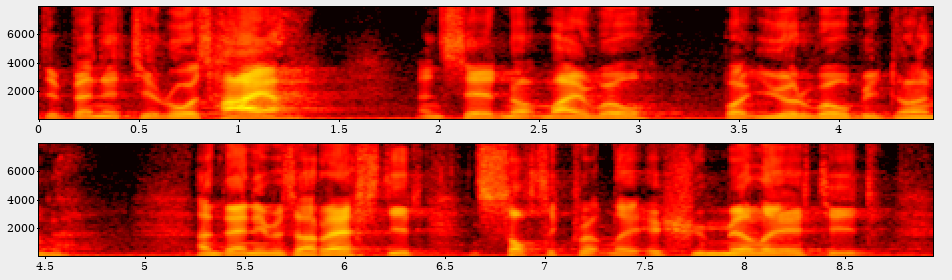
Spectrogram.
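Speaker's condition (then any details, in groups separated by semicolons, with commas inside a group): Cleft palate and cleft lip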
